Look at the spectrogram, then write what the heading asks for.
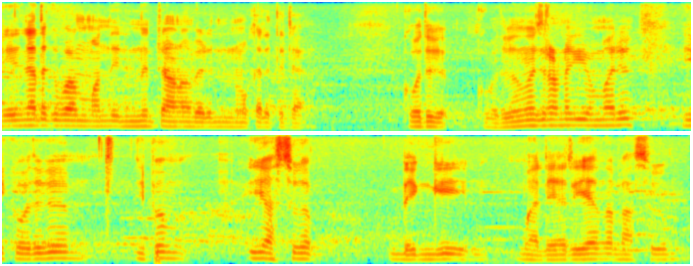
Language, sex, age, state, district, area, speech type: Malayalam, male, 18-30, Kerala, Idukki, rural, spontaneous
